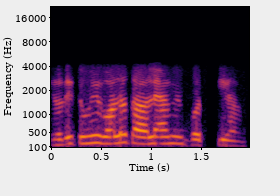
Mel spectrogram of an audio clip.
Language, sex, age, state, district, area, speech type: Bengali, male, 18-30, West Bengal, Dakshin Dinajpur, urban, conversation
